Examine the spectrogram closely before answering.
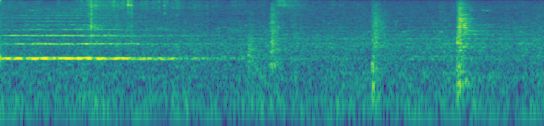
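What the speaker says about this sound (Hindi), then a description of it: "बाकी मुजफ्फरपुर स्टेशन से फिलहाल अपना डिपार्चर हो चुका है बिल्कुल निर्धारित समय से।" The Bihar Sampark Kranti Express pulls out of Muzaffarpur station with a steady rumble of rolling rail cars, a faint whine, and a few soft clanks over the track joints.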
